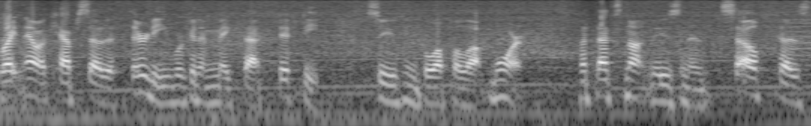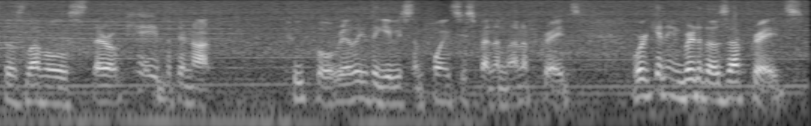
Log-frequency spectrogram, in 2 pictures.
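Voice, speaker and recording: A man's voice: medium pitch, a little fast. Man explaining a game update over hum. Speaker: game developer hosting a livestream. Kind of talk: casual livestream chat. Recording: background hum and noise.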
